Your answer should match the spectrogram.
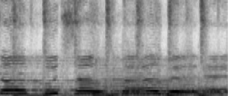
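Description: A woman singing a Hindi worship song into a microphone, with held, wavering notes. She is accompanied by an electronic keyboard playing bass notes and a steady drum beat whose low strokes fall in pitch.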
